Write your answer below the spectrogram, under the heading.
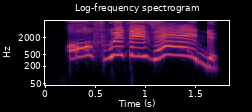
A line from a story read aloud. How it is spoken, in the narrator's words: The queen began stamping about and shouting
